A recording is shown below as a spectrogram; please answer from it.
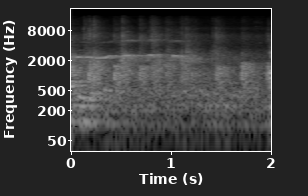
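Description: A pause in a man's amplified speech: low background room noise with faint taps and a thin, steady high tone that fades out about a second in.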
